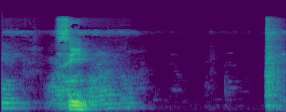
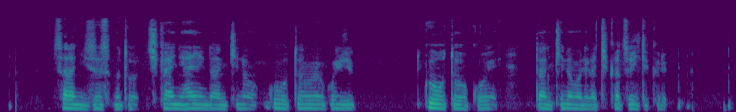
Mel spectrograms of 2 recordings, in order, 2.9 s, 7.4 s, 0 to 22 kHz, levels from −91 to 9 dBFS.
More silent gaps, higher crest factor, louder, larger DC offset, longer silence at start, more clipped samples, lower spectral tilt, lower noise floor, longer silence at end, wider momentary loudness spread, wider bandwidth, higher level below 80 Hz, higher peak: neither; about the same, 22 dB vs 20 dB; first, -20 LUFS vs -40 LUFS; neither; second, 0 s vs 0.55 s; neither; about the same, -4 dB/octave vs -5 dB/octave; second, -73 dBFS vs -78 dBFS; second, 0 s vs 0.7 s; first, 23 LU vs 16 LU; about the same, 12 kHz vs 11.5 kHz; first, -66 dBFS vs -84 dBFS; first, -2 dBFS vs -22 dBFS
